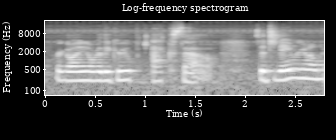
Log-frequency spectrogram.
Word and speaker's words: EXO: The group is EXO, EXO, and their fandom is called EXO-L, EXO-L.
